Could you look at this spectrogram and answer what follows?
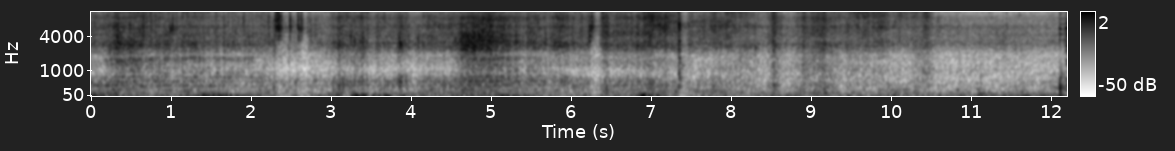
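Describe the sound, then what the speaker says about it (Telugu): Putnalu (roasted gram) frying in hot oil, a steady, close hissing sizzle with scattered crackles and light stirring scrapes throughout. "ఆయిల్ వేడెక్కింది, సో పుట్నాలు వేసుకుందాం."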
